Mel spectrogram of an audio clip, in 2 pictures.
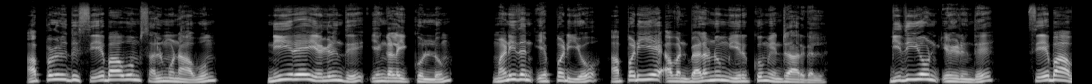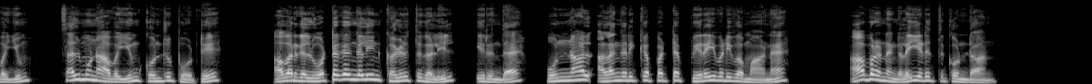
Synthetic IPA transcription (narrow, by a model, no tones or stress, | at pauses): ʔɐpːɔɻɯðɯseːbaːʋɯmsɐlmɯnaːʋɯm | niːɾeːɛɻɯnd̪ɯʔɛŋɡɐɭɐɪkːɔɭːɯmː | ɐnɪðɐnʔɛpːɐɽɪjoːɐpːɐɽɪjeːʔɐʋɐnbɛlɐnɯmɪɾɯkːɯmɛndraːɾɣɐɭ | ɡɪðɪjoːnɛɻɯnd̪ɯ | seːbaːʋɐjɯm | sɐlmɯnaːʋɐjɯmkɔndrɯpoːʈːɯ | ʔɐʋɐɾɣɐɭɔʈːɐɣɐŋɡɐɭɪnkɐɻɯt̪ːɯɣɐɭɪl | ɪɾɯnd̪ɐpɔnːaːlɐlɐŋɡɐɾɪkːɐpːɐʈːɐpɪɾɐɪʋɐɽɪʋɐmaːnɐ | ʔaːbɐɾɐnɐŋɡɐɭɐɪɛɽɯt̪ːɯkːɔɳɖa̰ːn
